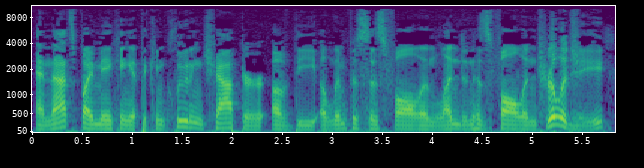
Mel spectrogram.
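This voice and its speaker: A man's voice: lowish voice, normal speed, dry recording. A man hosting a casual film podcast, joking and laughing often as he talks. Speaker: podcast host.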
